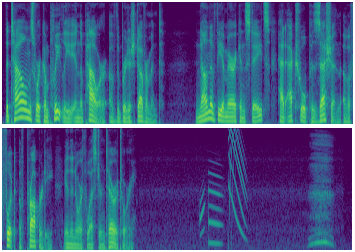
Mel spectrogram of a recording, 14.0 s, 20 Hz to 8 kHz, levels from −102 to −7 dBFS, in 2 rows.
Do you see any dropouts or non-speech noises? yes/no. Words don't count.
yes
